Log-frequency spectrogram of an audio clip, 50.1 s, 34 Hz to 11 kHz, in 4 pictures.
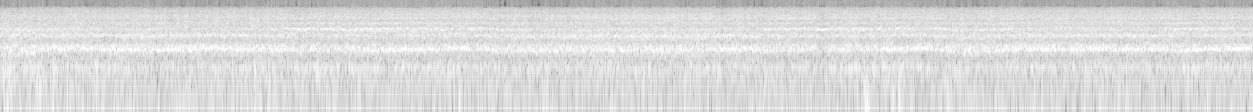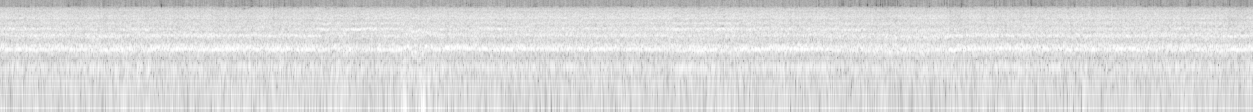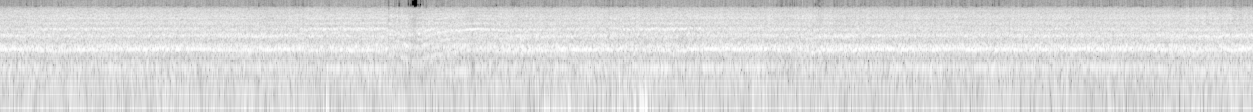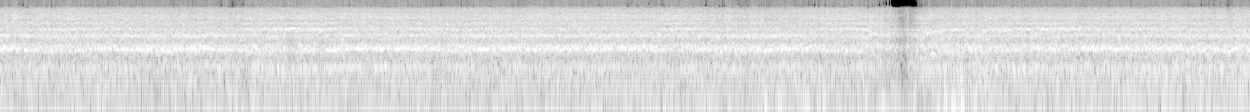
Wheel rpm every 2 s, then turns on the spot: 220, 220, 210, 210, 220, 220, 230, 230, 220, 230, 220, 230, 230, 230, 190, 220, 220, 230, 230, 220, 220, 230, 220, 160, 220.
none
